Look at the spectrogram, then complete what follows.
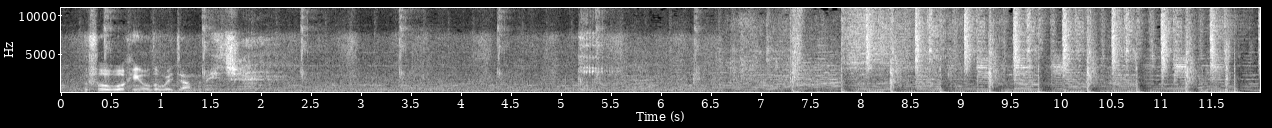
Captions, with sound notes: before walking all the way down the beach. (blows raspberry) (energetic music)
